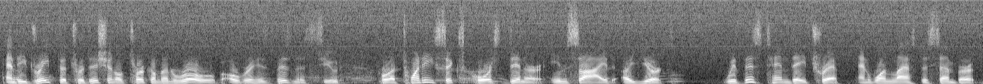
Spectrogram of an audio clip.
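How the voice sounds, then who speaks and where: A man's voice: medium pitch, warm tone, husky, poor audio. A man with an American accent narrating a scripted news report as a correspondent.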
